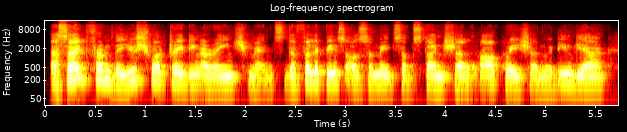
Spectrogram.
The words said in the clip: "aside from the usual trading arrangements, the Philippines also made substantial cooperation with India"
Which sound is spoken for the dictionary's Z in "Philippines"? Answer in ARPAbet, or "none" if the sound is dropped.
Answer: S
